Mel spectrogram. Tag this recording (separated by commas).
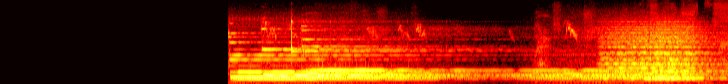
Speech, Music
